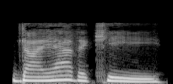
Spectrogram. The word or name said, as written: diadochy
